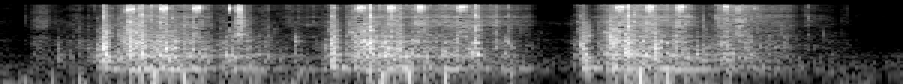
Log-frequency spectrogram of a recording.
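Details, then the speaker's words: Troy-Bilt rear-tine tiller, choked and given ether after carburetor cleaning: three rope pulls, each a short clattering turnover that dies without catching; won't start, owner now suspects no spark. "off i'm starting to think that it wasn't just a carburetor so we're gonna test our spark now"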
